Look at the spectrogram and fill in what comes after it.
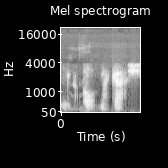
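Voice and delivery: soft, breathy, awed whisper.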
